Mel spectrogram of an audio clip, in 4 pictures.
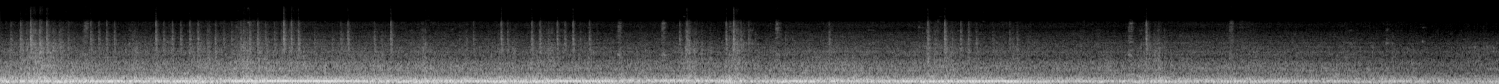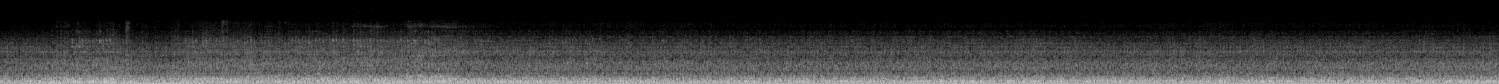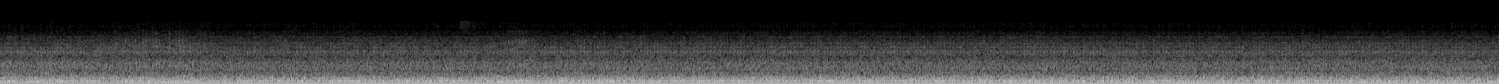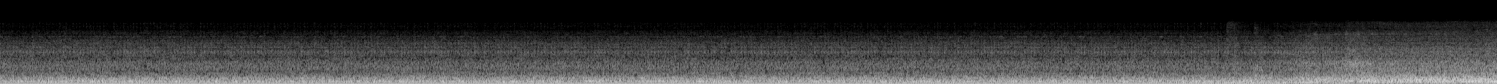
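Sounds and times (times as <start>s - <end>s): truck passing: 0.0s - 22.4s, 55.1s - 59.9s
car engine idling: 0.0s - 58.3s.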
